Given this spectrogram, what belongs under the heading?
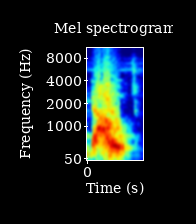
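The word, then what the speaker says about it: doubt: बी टीय क्या है डाउट अब यहां पर भी देखो टी से पहले बी आ गया तो इस जगह भी हम बी को साइलेंट रखेंगे इसे पढ़ेंगे डाउट डाउट मीस होता है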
